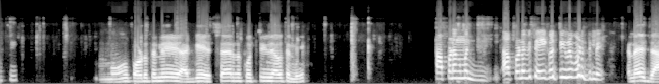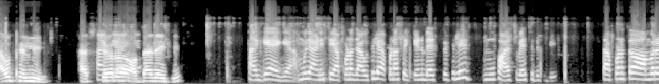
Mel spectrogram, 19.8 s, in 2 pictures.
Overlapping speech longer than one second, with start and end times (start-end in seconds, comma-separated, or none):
none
